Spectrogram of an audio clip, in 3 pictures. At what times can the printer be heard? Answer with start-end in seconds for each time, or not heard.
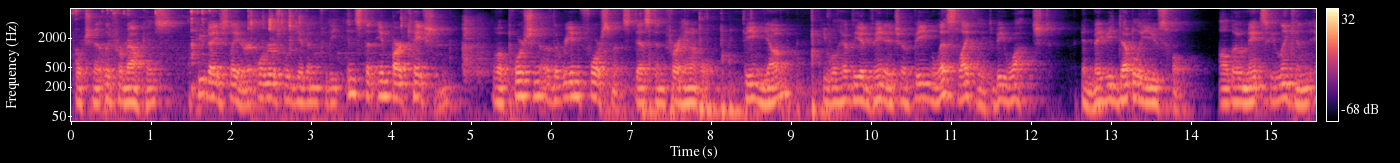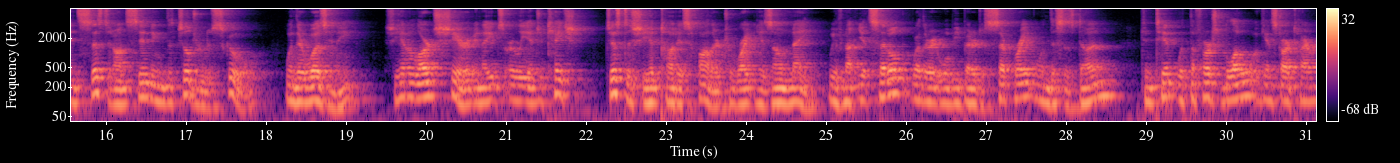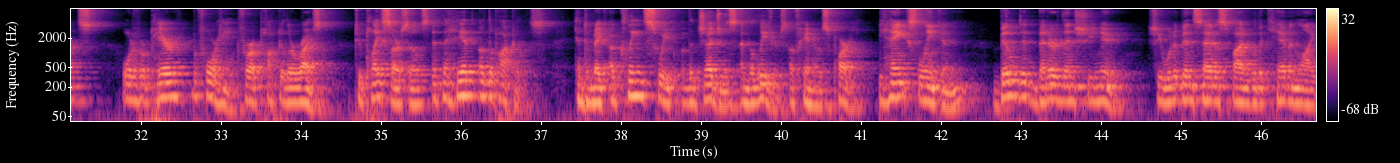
not heard.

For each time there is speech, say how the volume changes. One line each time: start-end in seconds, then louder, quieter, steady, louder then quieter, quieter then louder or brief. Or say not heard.
0.0-46.6 steady.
